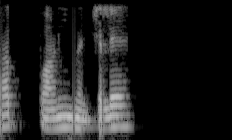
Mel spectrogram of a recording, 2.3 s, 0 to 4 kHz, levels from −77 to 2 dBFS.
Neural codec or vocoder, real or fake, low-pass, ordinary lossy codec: none; real; 3.6 kHz; Opus, 64 kbps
